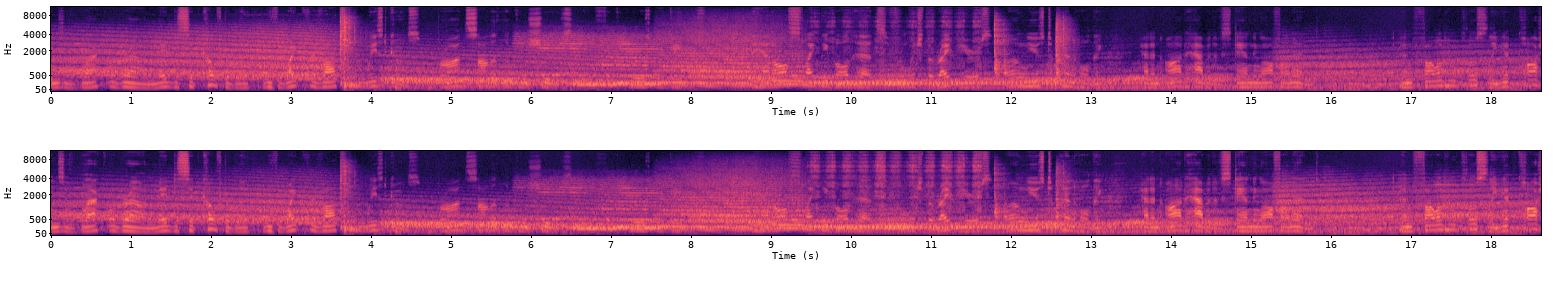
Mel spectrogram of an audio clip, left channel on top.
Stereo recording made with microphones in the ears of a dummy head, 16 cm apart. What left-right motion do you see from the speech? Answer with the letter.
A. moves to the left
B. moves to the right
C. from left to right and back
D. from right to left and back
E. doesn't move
D.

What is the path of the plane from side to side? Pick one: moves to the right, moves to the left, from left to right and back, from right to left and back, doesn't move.
moves to the right.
